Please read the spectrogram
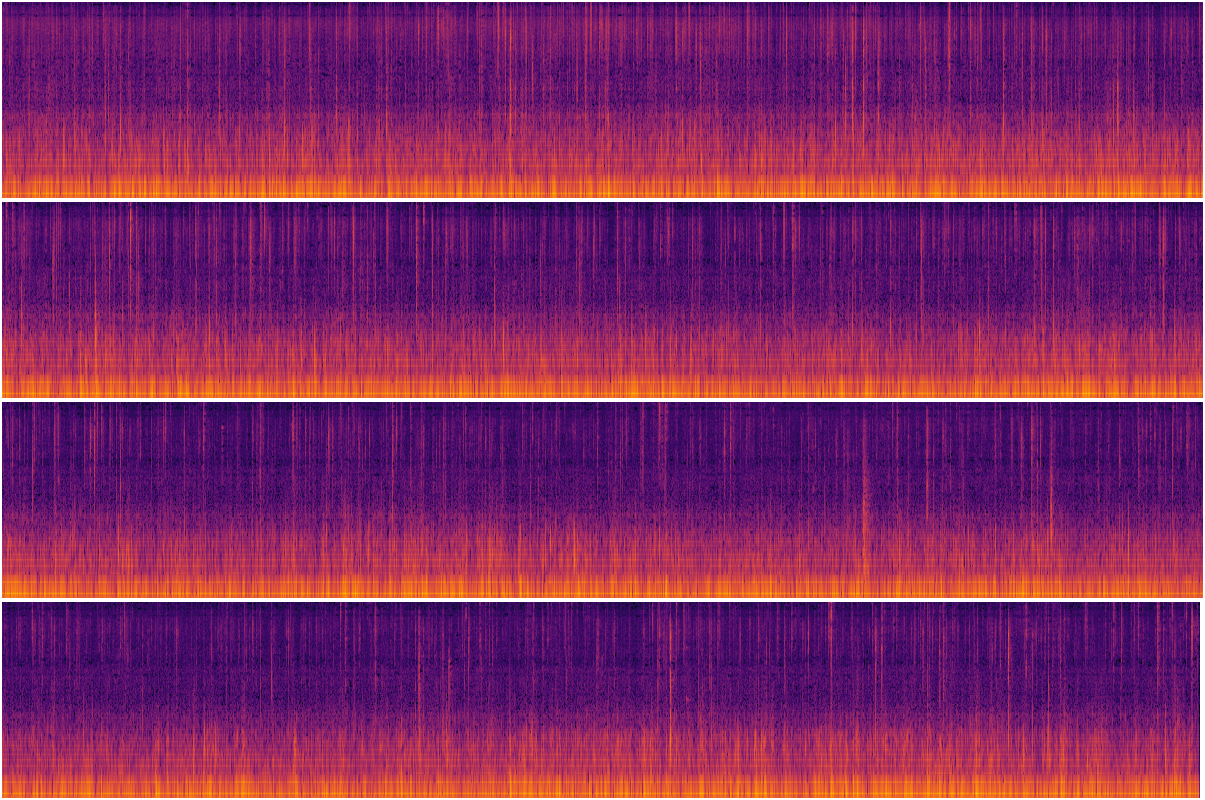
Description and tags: Just a composition of three recordings of the same fireplace at different phases.
binaural, field-recording, Fireplace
